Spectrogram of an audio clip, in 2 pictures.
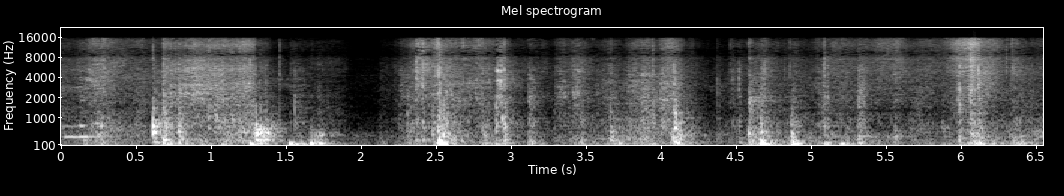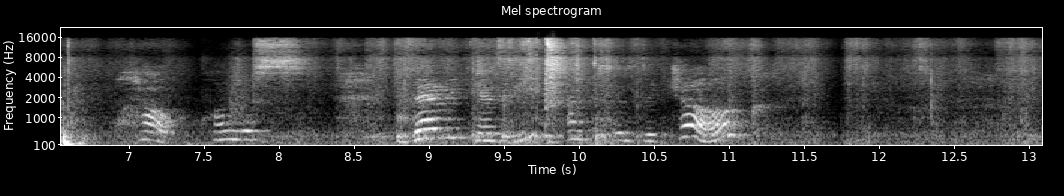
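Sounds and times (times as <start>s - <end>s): packaging rustling: 8.5s - 13.0s.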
